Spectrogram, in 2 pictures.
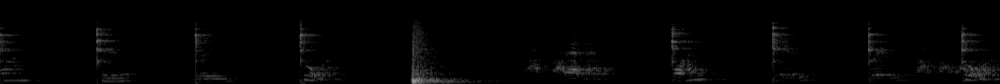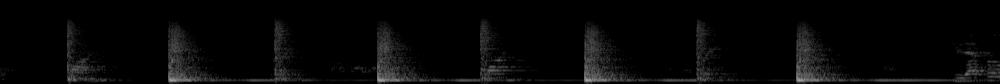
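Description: Drum kit played with sticks, hands only: closed hi-hat and snare drum alternating slowly, about one stroke a second, in the basic beat with hi-hat on one and three and snare on two and four. The snare strokes are the louder ones and ring on briefly.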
